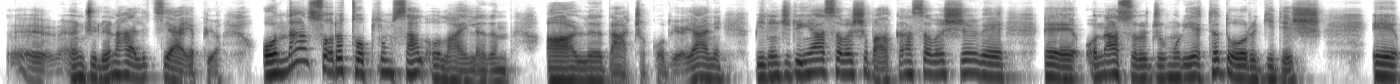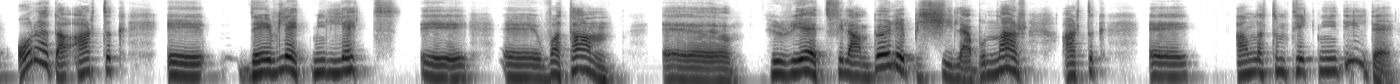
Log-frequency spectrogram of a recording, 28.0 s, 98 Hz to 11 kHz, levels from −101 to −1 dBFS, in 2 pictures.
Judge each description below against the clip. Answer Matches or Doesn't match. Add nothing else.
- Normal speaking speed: Doesn't match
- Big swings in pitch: Matches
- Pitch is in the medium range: Matches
